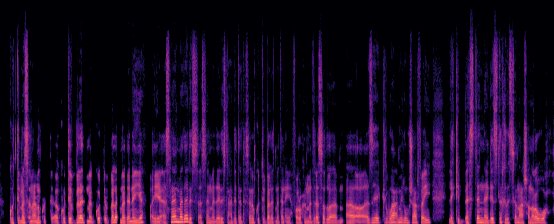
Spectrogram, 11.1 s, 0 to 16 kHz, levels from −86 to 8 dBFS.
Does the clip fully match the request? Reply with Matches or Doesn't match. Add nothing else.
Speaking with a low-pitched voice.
Matches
